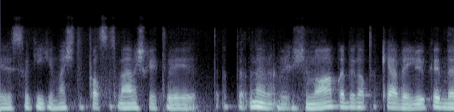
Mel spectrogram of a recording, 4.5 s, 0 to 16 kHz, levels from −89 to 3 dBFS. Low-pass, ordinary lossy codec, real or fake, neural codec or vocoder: 7.2 kHz; Opus, 32 kbps; fake; codec, 16 kHz, 0.5 kbps, X-Codec, HuBERT features, trained on general audio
